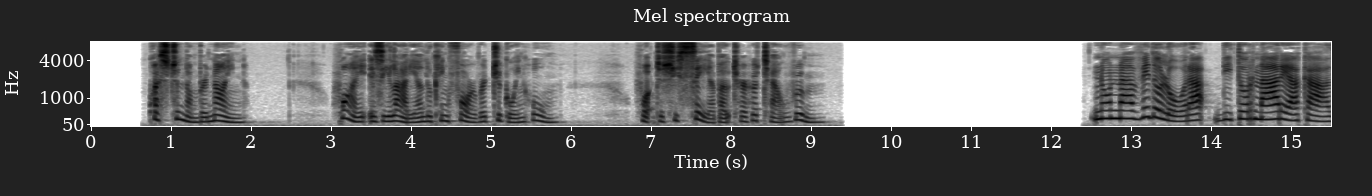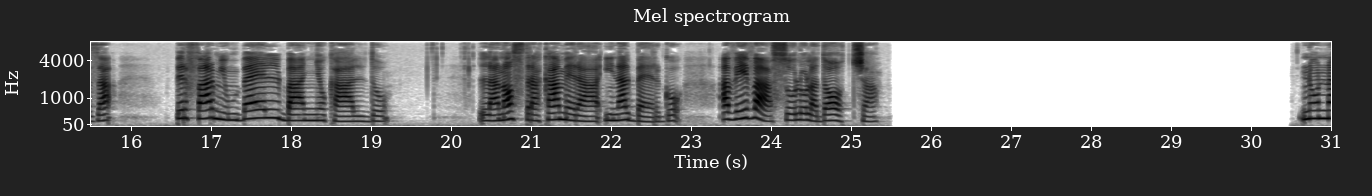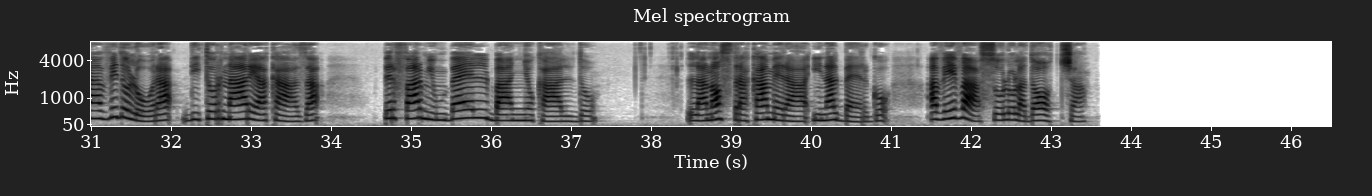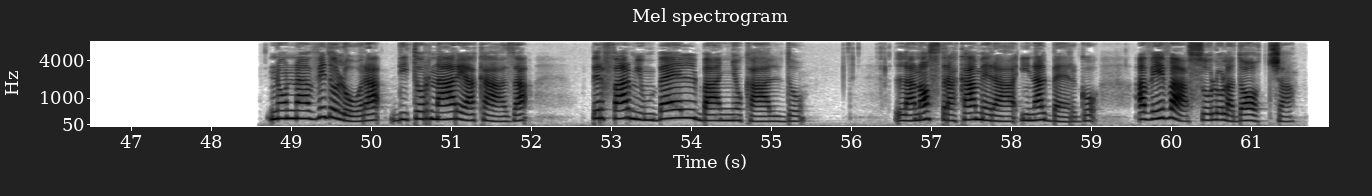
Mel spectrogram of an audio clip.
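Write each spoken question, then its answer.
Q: Why is Ilaria looking forward to going home?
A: To have a nice hot bath

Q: What does she say about her hotel room?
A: It only had a shower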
